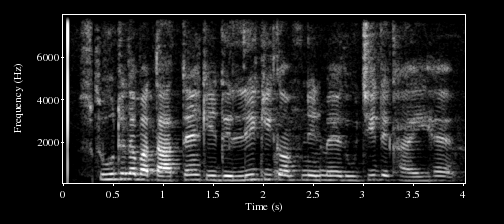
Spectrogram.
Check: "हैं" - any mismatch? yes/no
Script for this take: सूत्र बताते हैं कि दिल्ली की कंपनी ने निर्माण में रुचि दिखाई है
yes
